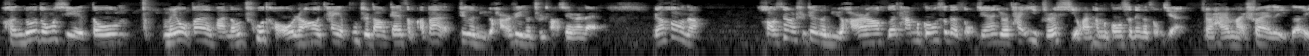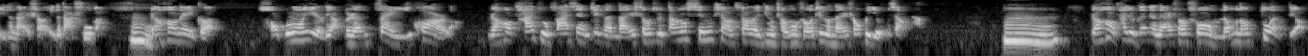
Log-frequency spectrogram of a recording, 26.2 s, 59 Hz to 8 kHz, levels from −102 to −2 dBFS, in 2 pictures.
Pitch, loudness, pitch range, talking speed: 220 Hz, -28 LUFS, 195-270 Hz, 350 characters per minute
